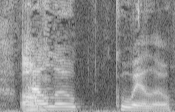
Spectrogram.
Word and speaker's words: Paulo Coelho: Paulo Coelho.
